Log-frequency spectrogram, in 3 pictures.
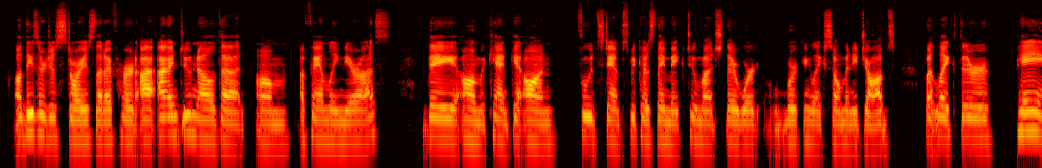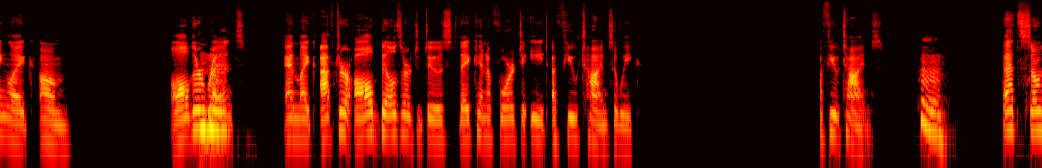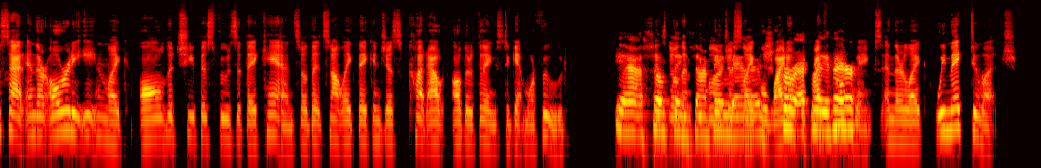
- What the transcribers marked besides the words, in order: tapping; laughing while speaking: "there"
- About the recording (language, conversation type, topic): English, unstructured, How do you handle stress in a positive way?
- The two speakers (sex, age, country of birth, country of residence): female, 60-64, United States, United States; male, 30-34, United States, United States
